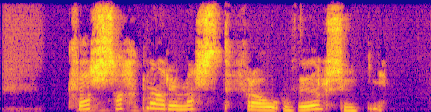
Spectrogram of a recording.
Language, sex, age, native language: Icelandic, female, 15, Icelandic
